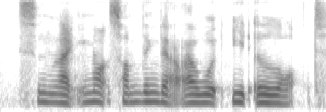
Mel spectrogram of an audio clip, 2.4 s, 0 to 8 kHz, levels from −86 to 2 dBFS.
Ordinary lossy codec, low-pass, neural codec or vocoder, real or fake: none; none; codec, 16 kHz, 2 kbps, FreqCodec, larger model; fake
